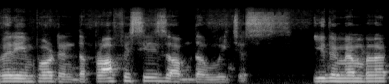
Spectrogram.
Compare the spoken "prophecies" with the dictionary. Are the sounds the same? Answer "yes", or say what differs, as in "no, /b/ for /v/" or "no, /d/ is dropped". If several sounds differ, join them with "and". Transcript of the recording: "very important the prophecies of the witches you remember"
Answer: yes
